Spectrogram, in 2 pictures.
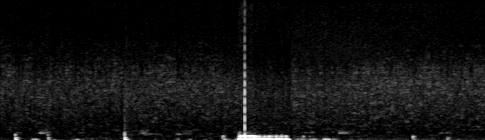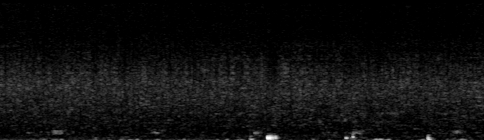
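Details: Bowel sounds (borborygmi) from a fit adult male's abdomen, recorded with a stethoscope: quiet scattered gurgles and one louder rumbling growl; ordinary stomach growling.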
